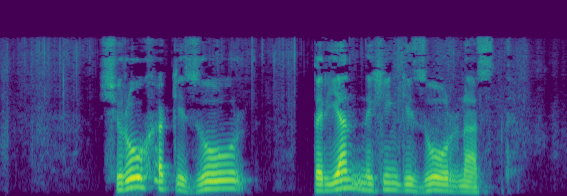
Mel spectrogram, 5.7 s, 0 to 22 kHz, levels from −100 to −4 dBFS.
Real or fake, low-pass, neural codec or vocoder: real; 9.9 kHz; none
